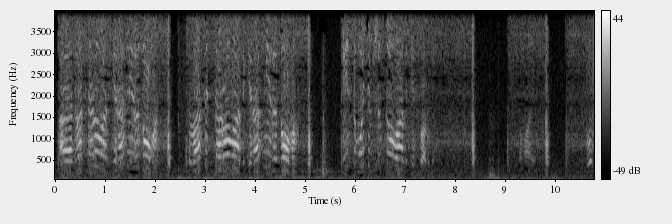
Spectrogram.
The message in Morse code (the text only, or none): none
